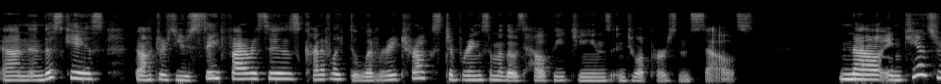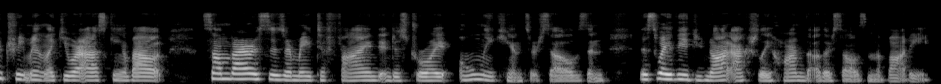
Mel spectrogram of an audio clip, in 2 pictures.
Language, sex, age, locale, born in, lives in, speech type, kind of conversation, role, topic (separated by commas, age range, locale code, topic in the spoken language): English, female, 30-34, en-US, United States, United States, read, expert-assistant, expert, What are the main differences between bacteria and viruses?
